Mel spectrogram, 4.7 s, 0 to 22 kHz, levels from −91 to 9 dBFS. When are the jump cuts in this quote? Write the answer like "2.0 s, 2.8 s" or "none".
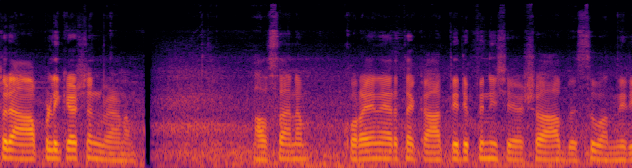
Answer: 1.0 s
